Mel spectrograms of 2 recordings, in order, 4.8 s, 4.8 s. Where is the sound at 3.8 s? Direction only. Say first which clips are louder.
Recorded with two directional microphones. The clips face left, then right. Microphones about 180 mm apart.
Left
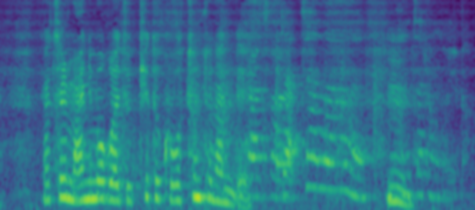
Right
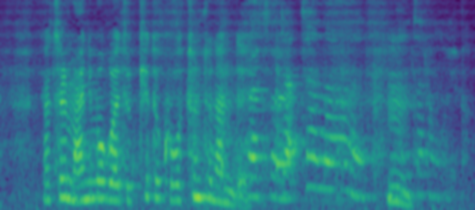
Left 8 dB; 20° left (ahead or behind).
